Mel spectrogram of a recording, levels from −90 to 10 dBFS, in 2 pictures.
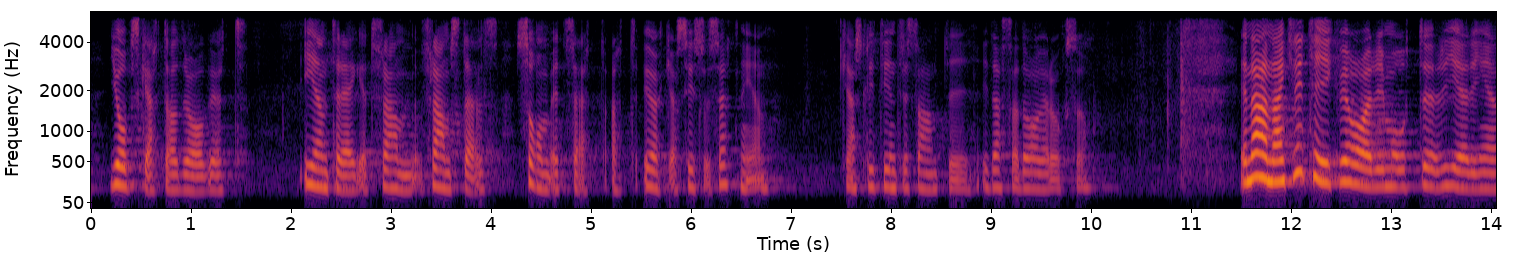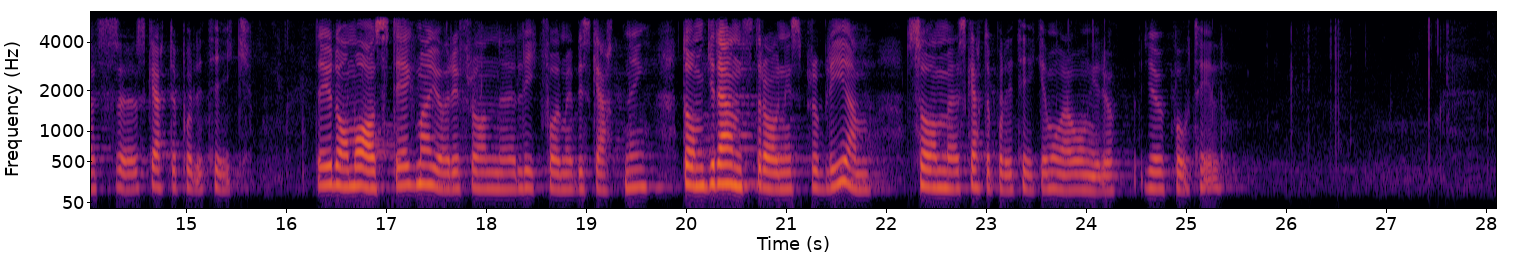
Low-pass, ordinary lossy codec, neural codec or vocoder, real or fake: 5.4 kHz; none; none; real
